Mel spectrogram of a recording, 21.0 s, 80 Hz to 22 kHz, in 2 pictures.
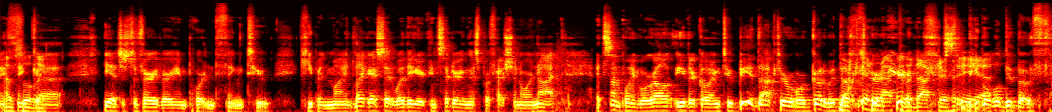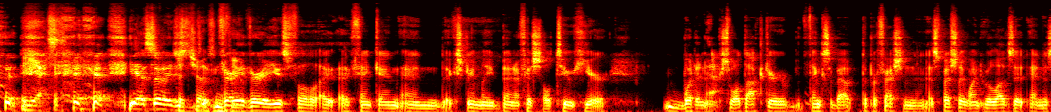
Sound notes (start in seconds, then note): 8.4 laughter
